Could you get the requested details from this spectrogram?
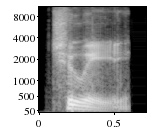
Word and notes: chewy: British English

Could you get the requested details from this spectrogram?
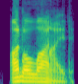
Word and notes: unallied: American English

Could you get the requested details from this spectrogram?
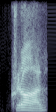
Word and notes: kraal: Indian

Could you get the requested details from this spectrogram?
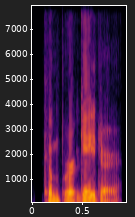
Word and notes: compurgator: American English

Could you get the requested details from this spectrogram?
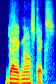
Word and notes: Diagnostics: American English

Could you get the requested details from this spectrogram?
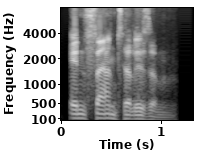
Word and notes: infantilism: British English

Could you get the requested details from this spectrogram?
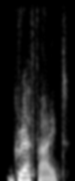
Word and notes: graphite: Indian

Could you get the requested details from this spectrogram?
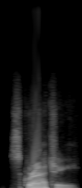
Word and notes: scratchy: American English

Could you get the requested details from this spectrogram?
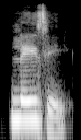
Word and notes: lazy: Indian

